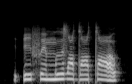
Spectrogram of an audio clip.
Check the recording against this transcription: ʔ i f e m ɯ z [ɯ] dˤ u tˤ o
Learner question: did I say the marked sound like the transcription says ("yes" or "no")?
no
